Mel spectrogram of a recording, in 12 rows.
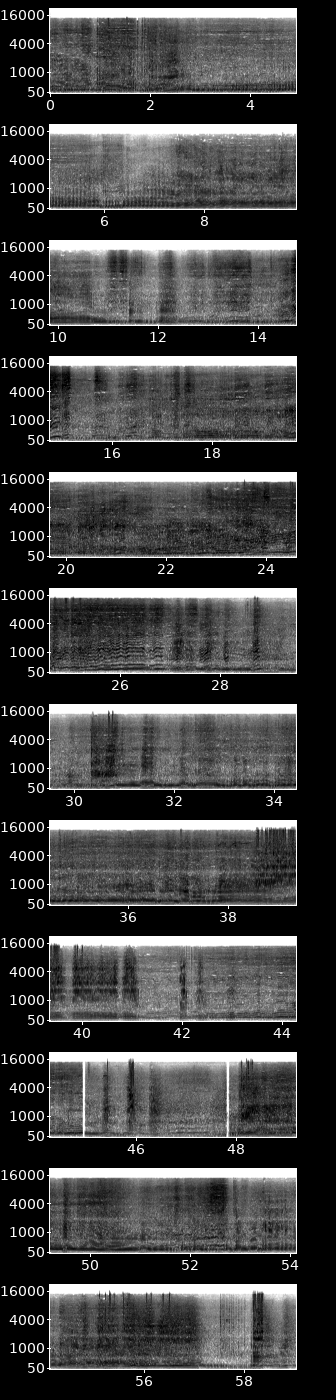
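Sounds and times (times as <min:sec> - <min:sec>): motocross bike revving: 0:00.0 - 0:59.0.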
